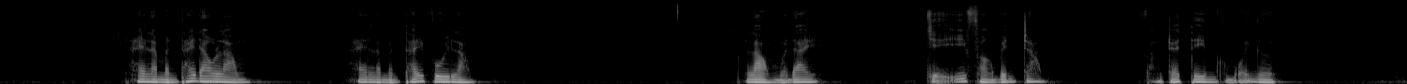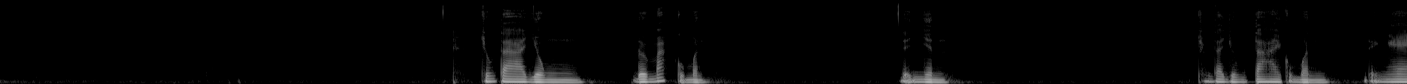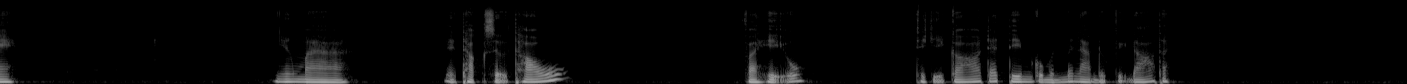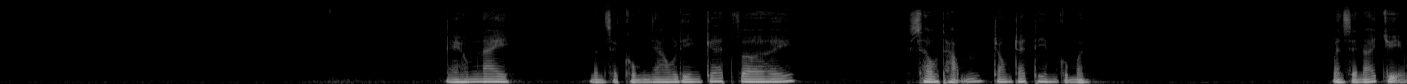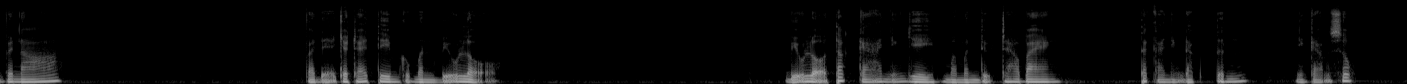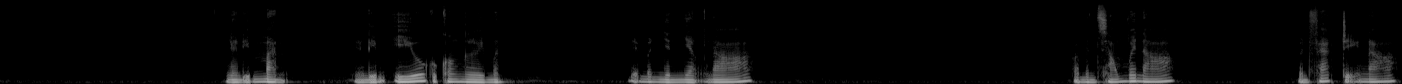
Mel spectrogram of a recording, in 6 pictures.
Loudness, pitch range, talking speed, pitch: -32 LUFS, 105-120 Hz, 100 wpm, 110 Hz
